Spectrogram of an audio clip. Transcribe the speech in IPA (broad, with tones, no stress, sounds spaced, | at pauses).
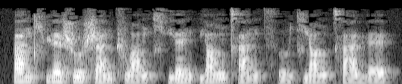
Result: a˥ n t͡ɕʰ ɥ ɛ˥ ʂ u˥˩ ʂ a˧˥ n ʈ͡ʂ w ɑ˧˥ ŋ t͡ɕʰ j ɛ˥˩ n p j ɑ˥ ŋ kʰ a˧˥ n t͡sʰ ɹ̩˧˥ t͡ɕ j ɑ˥ ŋ kʰ ä˥˧ l ɥ ɛ˥˩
